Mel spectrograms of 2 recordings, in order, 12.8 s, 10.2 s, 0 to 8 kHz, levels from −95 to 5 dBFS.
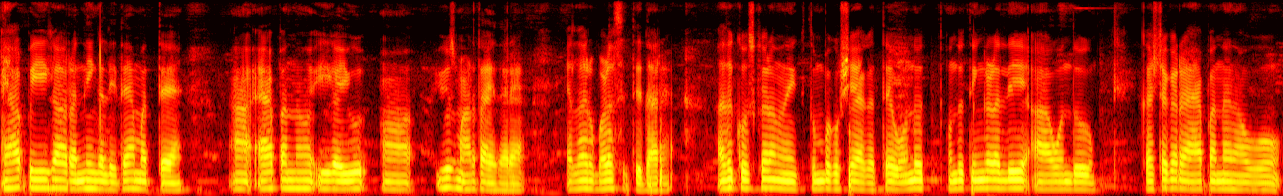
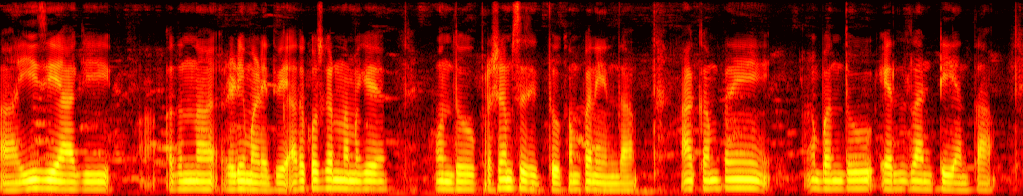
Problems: none marked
